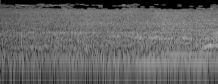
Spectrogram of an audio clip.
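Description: A motor vehicle engine running and getting steadily louder over the two seconds.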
